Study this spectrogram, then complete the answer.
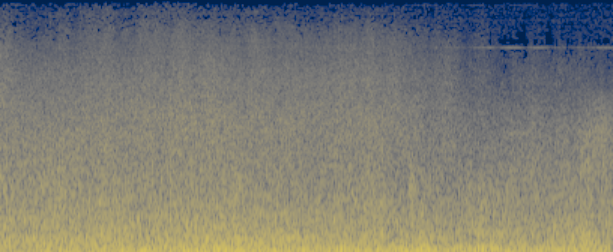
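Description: A sandstorm roars with strong, gusting wind.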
